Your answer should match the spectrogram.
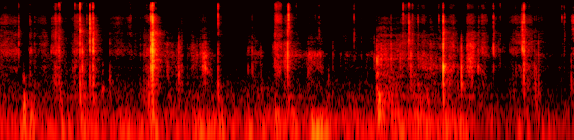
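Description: Scissors cut through planner sticker sheets in short, crisp snips at an uneven pace, with faint paper rustles between cuts. The sound is quiet and close, with no talking.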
